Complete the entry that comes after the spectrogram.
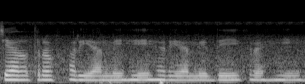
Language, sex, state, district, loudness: Hindi, female, Haryana, Charkhi Dadri, -18 LUFS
